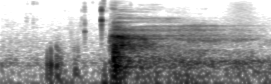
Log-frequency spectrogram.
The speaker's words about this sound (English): Am I going to drink another sip of this soda? I am jacked today.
